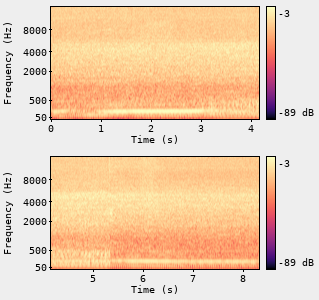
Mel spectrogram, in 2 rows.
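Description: The 3.6-litre V6 engine of a 2020 Chevrolet Colorado running with a steady hum, a little louder from about one second in and settling after about five seconds.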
